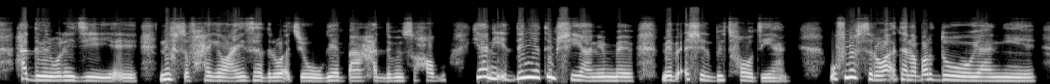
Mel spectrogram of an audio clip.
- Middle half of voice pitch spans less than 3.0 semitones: No, average, 3.8 semitones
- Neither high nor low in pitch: Yes, medium, 180 Hz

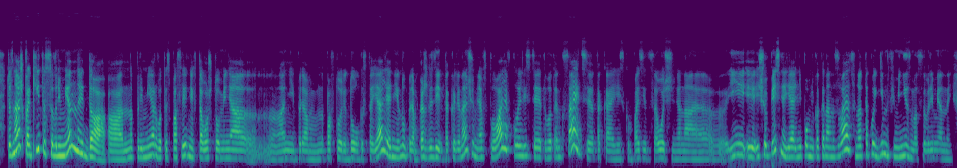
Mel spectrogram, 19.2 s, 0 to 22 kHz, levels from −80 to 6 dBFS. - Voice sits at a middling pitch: Yes, medium, 180 Hz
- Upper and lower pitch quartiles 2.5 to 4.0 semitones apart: No, average, 5.0 semitones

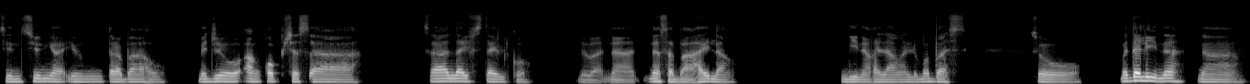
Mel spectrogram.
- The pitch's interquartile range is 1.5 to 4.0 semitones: Yes, average, 3.0 semitones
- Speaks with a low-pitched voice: Yes, low, 125 Hz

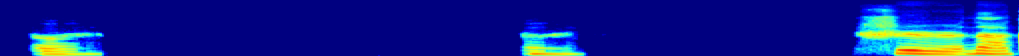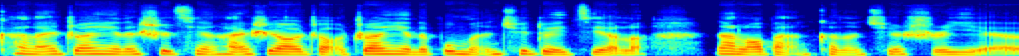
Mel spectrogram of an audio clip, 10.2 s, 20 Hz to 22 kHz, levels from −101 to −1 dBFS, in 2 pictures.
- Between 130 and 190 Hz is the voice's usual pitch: Yes, medium, 185 Hz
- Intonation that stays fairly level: Yes, narrow, 2.1 semitones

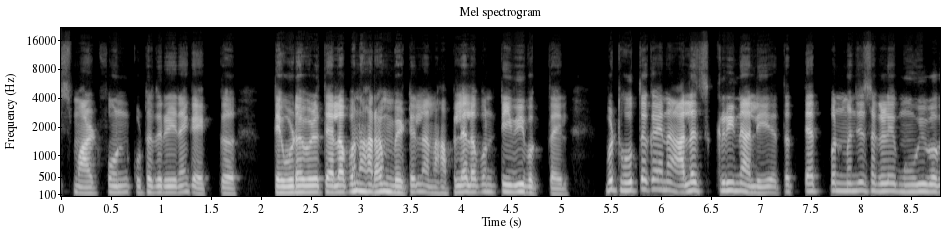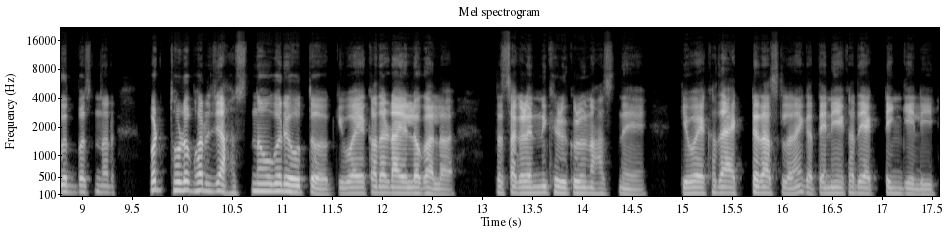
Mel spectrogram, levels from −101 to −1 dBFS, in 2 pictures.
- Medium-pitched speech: Yes, medium, 150 Hz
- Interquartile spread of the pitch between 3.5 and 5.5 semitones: Yes, average, 4.1 semitones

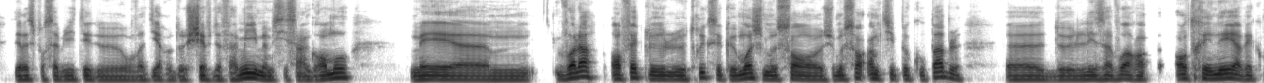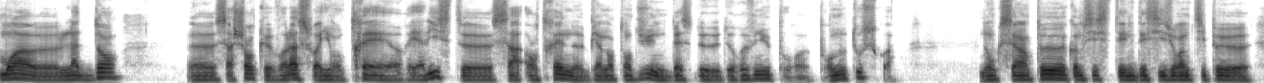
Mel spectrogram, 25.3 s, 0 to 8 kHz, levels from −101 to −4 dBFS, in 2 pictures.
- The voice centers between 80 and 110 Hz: Yes, very low, 90 Hz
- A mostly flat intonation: No, average, 3.2 semitones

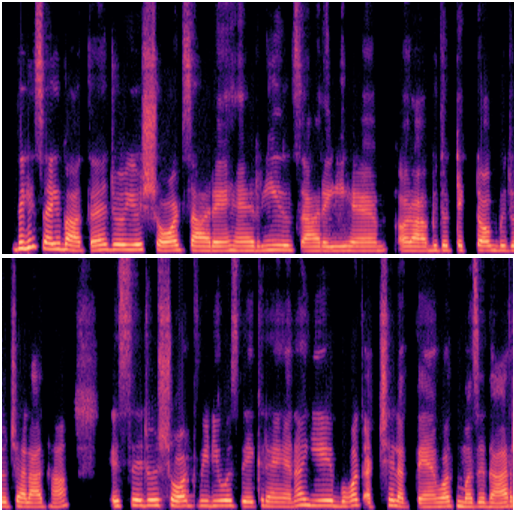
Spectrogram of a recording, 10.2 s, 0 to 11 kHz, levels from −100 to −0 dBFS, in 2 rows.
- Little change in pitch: No, average, 3.1 semitones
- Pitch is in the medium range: No, high, 195 Hz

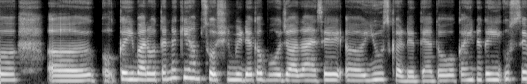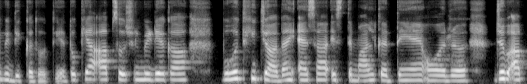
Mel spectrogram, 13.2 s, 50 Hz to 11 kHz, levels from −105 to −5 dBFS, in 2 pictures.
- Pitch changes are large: No, average, 2.7 semitones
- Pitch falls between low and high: No, high, 220 Hz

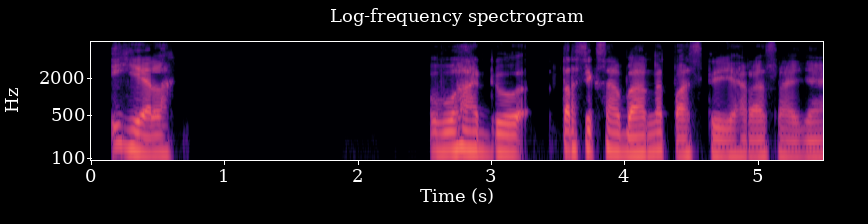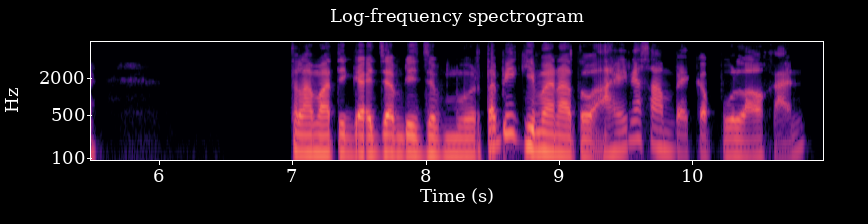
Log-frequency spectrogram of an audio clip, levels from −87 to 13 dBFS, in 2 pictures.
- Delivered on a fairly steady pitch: No, average, 3.7 semitones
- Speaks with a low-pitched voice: Yes, low, 120 Hz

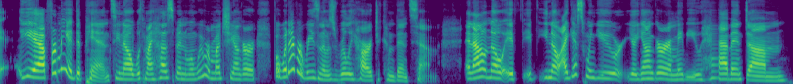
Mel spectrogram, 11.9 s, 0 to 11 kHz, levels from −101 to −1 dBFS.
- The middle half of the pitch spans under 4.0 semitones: No, average, 4.7 semitones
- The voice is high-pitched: Yes, high, 220 Hz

